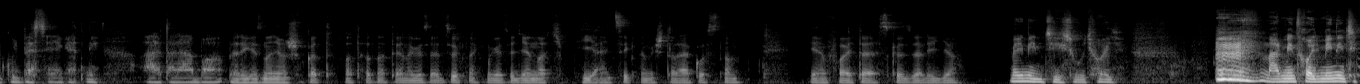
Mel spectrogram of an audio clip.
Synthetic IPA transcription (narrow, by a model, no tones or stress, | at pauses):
kuːɟbɛseːlɡɛt̪niaːlt̪ɒlaːbɒpɛd̪iɡɛznɒɟo̞nʃo̞̥kɒt̪ɒt̪hɒt̪nɒt̪eːnlːɛɡɒzɛd̪zøːknɛkmɛɡɛzɛɟːiɛnːɒɟhijaːɲt̪siknɛmiʃt̪ɒlaːlko̞st̪ɒm | ijɛɱfɒjt̪ɒɛskøzːɛliːɟɒ | meːɡnint͡ʃiʃuːcho̞ɟ | maːrmint̪ho̞ɟmeːɡnint͡ʃi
